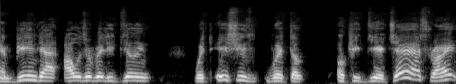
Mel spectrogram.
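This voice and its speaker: A man with a high pitch, an animated tone and lively intonation, in a dry, close sound with no echo. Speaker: homeless man disputing an agency appeal. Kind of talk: heated phone dispute. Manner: fast; animated, interrupting.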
